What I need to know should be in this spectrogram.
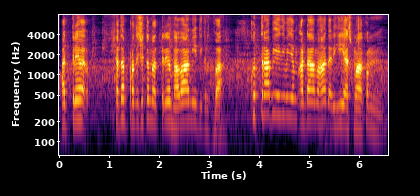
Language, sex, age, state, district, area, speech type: Sanskrit, male, 18-30, Tamil Nadu, Chennai, rural, spontaneous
